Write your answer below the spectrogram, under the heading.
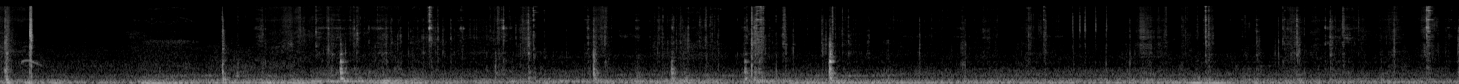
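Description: Scattered light clinks and taps of metal parts being handled: a gloved hand working at a front strut's broken coil spring and spring seat. A low steady rumble runs underneath.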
